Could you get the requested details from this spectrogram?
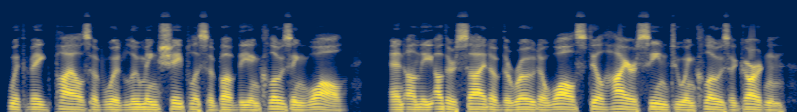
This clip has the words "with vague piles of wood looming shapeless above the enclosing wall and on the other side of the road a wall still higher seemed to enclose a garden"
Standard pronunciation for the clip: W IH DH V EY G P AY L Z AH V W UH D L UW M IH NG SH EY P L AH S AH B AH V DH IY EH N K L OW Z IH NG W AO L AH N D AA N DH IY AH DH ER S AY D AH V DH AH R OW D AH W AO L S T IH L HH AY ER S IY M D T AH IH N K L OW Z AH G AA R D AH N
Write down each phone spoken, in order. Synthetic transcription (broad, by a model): W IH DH V EY G P AY L Z AH V W UH D L UW M IH NG SH EY P L AH S AH B AH V DH IY EH N K L OW Z IH NG W AO L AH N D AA N DH IY AH DH ER S AY D AH V DH AH R OW D AH W AO L S T IH L HH AY ER S IY M T AH IH N K L OW Z AH G AA R D N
